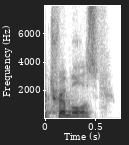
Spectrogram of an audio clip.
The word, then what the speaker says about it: tribble: And tribble rhymes with trouble.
